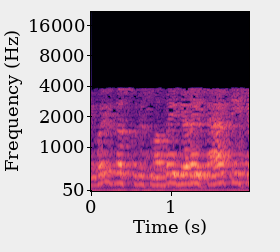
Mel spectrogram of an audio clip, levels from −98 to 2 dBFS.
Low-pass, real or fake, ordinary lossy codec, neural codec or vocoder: 7.2 kHz; real; AAC, 16 kbps; none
